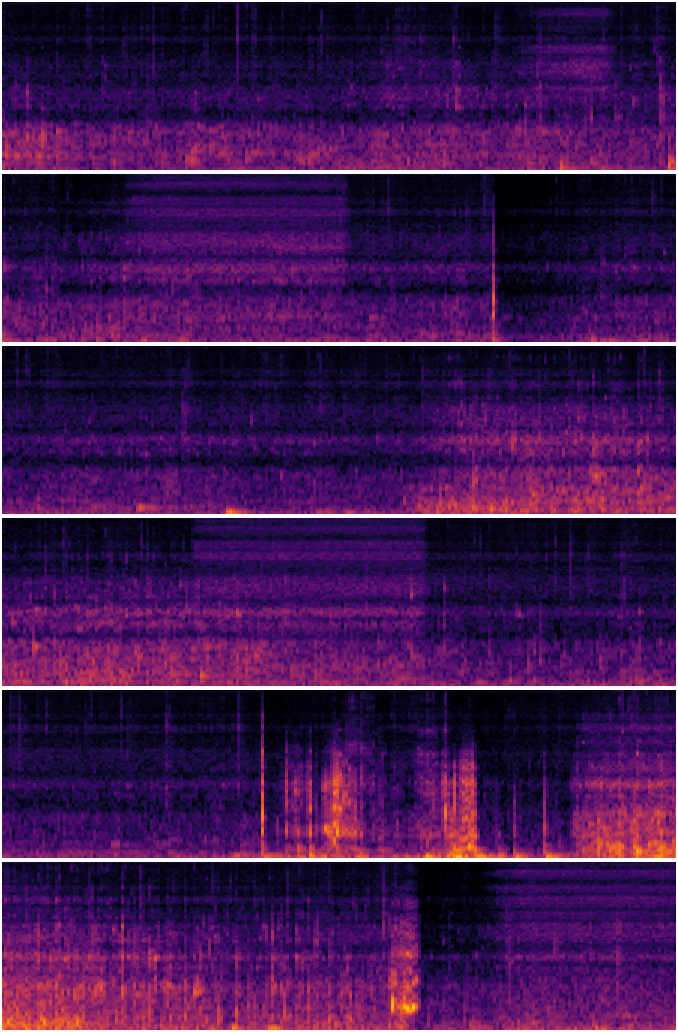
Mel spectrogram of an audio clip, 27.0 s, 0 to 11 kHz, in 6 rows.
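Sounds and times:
exhaled bubbles gurgling: 0.0 - 5.8, 11.5 - 18.2, 21.7 - 26.9
regulator inhalation hiss: 3.4 - 4.2, 5.3 - 7.0, 14.8 - 16.4, 25.7 - 26.9.

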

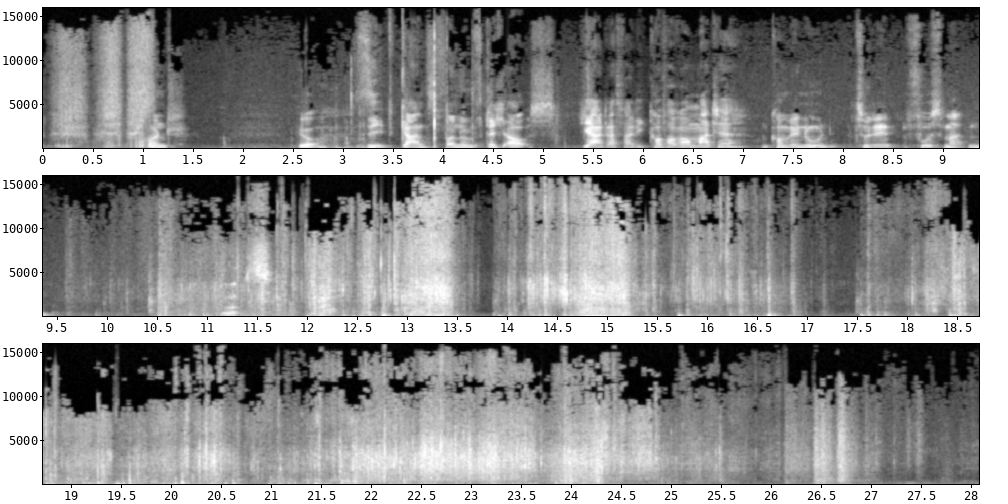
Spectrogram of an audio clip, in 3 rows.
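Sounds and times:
packing paper rustling: 10.0 - 27.2
tape ripping: 10.4 - 17.0, 18.0 - 25.6
cardboard flaps opening: 10.4 - 27.2.

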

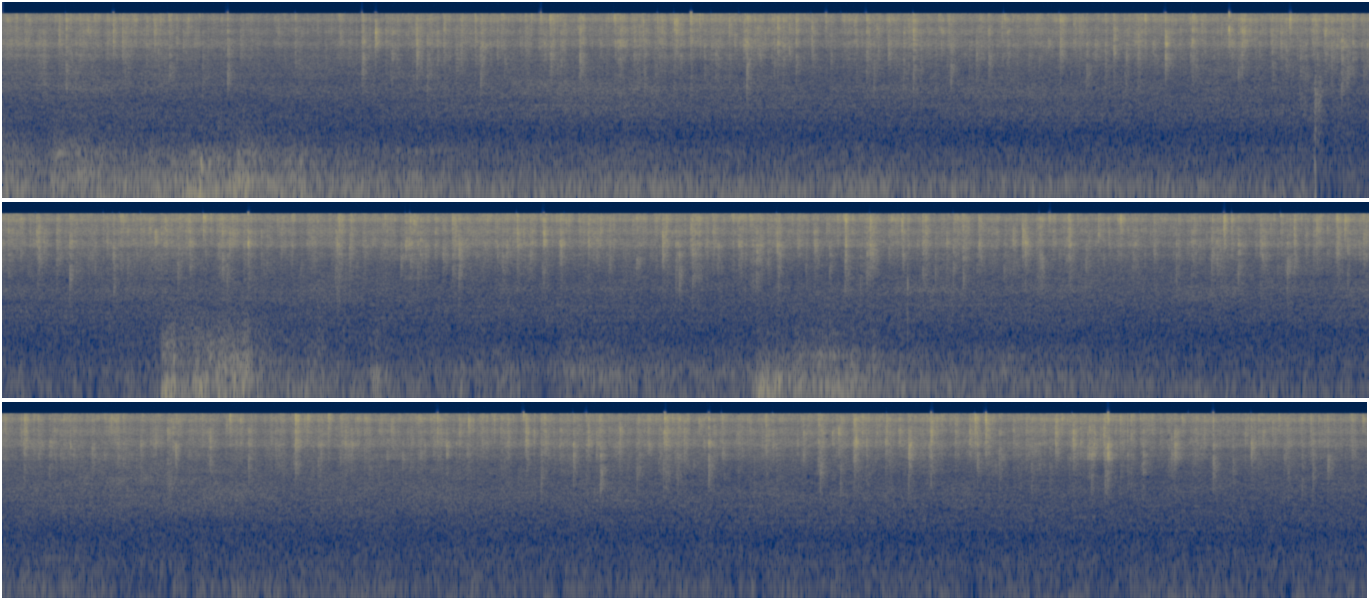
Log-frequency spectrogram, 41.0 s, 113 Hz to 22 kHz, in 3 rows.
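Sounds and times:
thunder rumbling: 0.0 - 13.2, 14.9 - 26.7
heavy rain on pavement: 0.0 - 40.9.

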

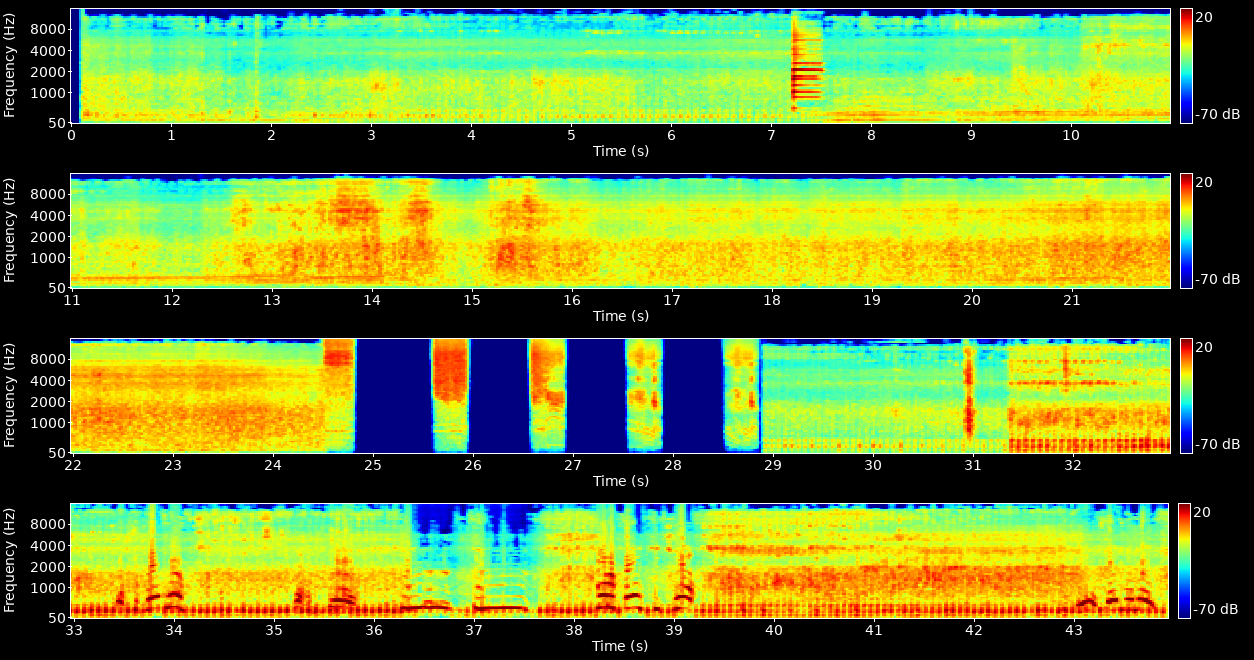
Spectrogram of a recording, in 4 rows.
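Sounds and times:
road and wind noise: 0.1 - 24.8, 28.6 - 43.9
motorcycle engine: 0.2 - 24.4, 28.6 - 43.9
vehicle horn blast: 7.2 - 7.7.

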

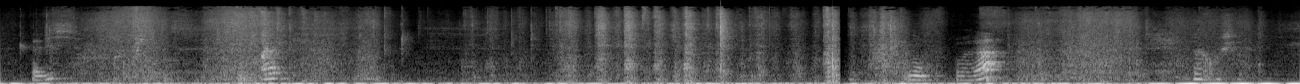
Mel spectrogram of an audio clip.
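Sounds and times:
knife sawing through cardboard: 4.6 - 9.2.

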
